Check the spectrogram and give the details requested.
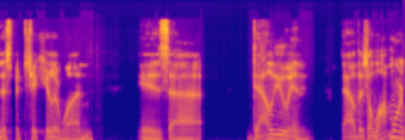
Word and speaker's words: Dailuaine: for that and this particular one is uh delu in now there's a lot more letters in the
